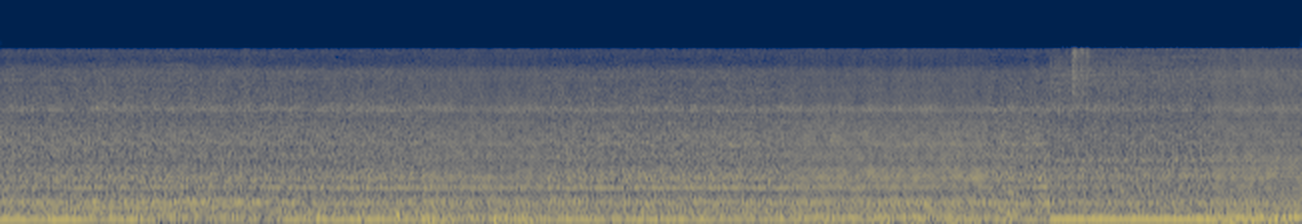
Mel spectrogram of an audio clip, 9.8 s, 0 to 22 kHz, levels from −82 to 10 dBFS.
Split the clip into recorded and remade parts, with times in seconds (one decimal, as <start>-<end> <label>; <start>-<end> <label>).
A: 0.0-3.2 recorded; 3.2-4.1 remade; 4.1-5.9 recorded; 5.9-7.4 remade; 7.4-9.1 recorded; 9.1-9.8 remade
